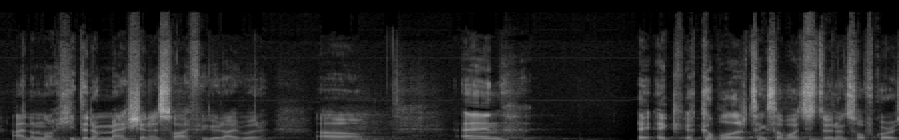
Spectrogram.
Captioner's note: none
